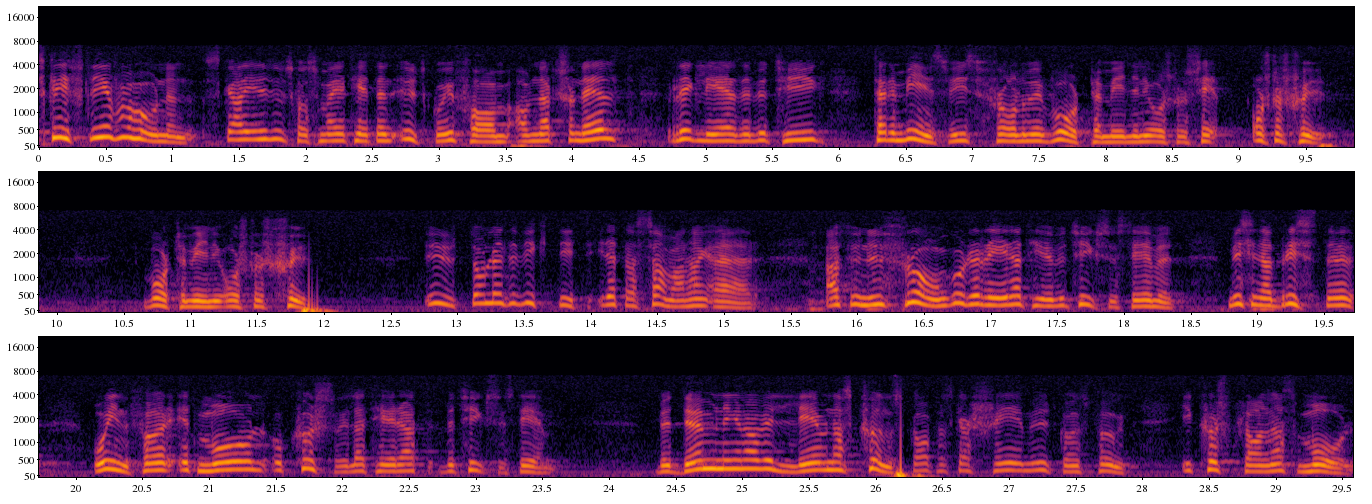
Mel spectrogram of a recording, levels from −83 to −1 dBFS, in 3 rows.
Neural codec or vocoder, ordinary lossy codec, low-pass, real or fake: none; none; 7.2 kHz; real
